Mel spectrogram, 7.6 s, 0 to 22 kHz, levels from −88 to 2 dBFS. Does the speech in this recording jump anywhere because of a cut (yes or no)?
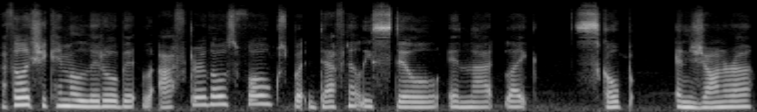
no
